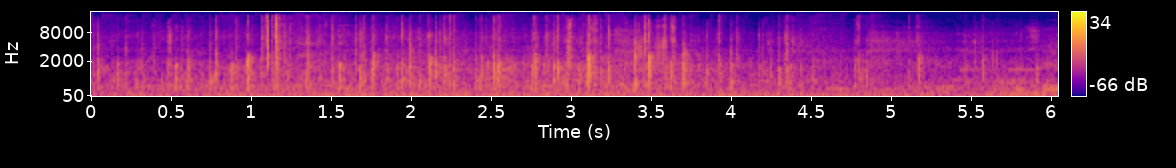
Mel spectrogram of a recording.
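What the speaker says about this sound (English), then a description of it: "A round of applause to all the players, all the winners, please." Applause from an audience at a women's national tennis tournament prize distribution, dense scattered clapping that is moderately loud and fairly close, fading slightly toward the end.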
